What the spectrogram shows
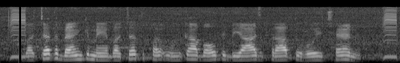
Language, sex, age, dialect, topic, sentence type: Maithili, male, 31-35, Southern/Standard, banking, statement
